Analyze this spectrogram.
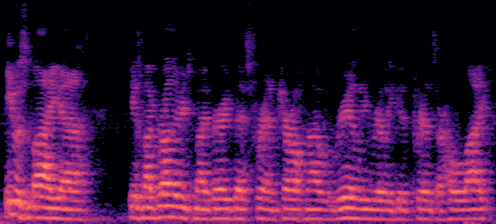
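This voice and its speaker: A man's voice: mid-range voice, little pitch movement, a little fast, muffled recording. An older man speaking at a memorial, telling fond, rambling stories about his late brother with many fillers. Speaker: eulogy speaker. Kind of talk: storytelling at a memorial. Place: large room before an audience. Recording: very echoey room, voice from far off.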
